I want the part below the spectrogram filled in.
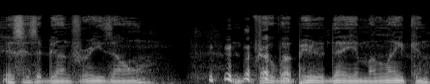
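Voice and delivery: put-on Texan drawl. Joking with co-hosts in a Matthew McConaughey impression. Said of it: "best Matthew McConaughey impression".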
